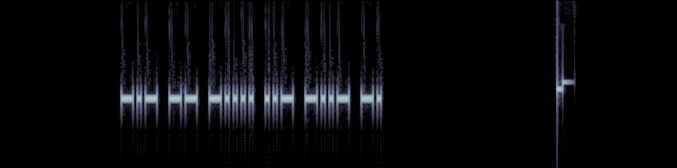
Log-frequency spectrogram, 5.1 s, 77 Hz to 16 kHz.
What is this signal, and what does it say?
Morse code, heard as a keyed tone, about 37 wpm, 700 Hz. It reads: KM6UXN
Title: USA Call Signs - 2x Character Spacing - 40wpm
